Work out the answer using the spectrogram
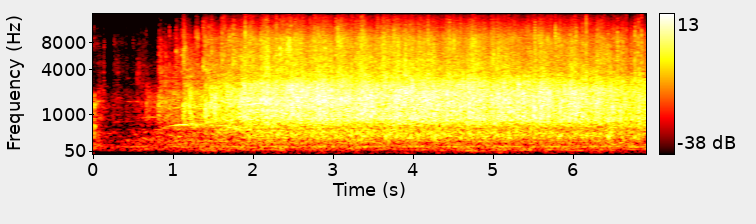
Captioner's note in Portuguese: Aplausos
